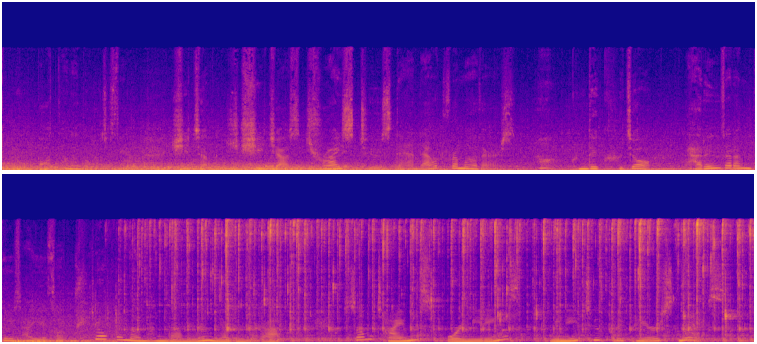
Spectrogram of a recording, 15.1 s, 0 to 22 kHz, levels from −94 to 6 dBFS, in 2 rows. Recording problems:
rain or running water; very loud; throughout; 2 dB above the speech

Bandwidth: 16 kHz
